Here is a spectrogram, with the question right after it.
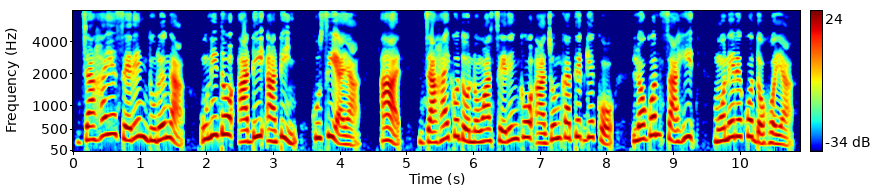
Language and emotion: Santali, neutral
